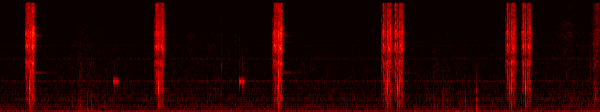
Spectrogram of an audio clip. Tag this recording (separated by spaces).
camera click dslr focus nikon photography shutter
